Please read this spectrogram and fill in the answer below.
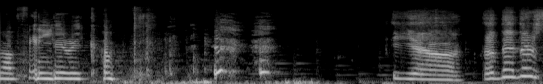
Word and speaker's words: Illyricum: behind the name of Illyricum. yeah, there's the reason why I'm pronouncing it Illyricum. Illyricum. That's kind of because that's kind of meant to be the more correct pronunciation.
